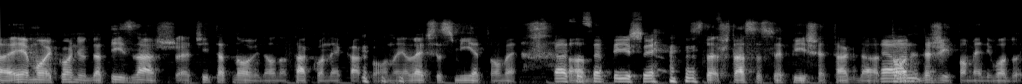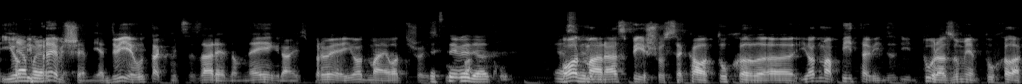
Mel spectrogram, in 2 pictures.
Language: Croatian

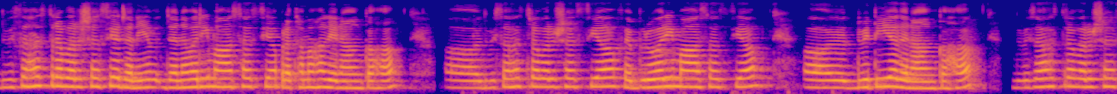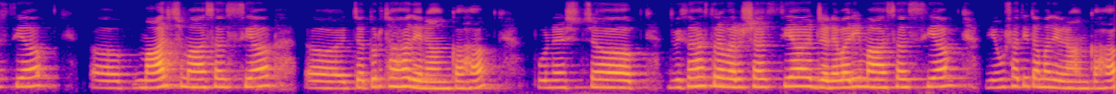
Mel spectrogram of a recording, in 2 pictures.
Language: Sanskrit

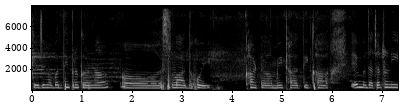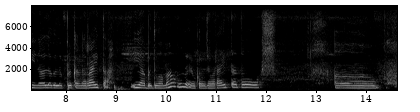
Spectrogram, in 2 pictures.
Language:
Gujarati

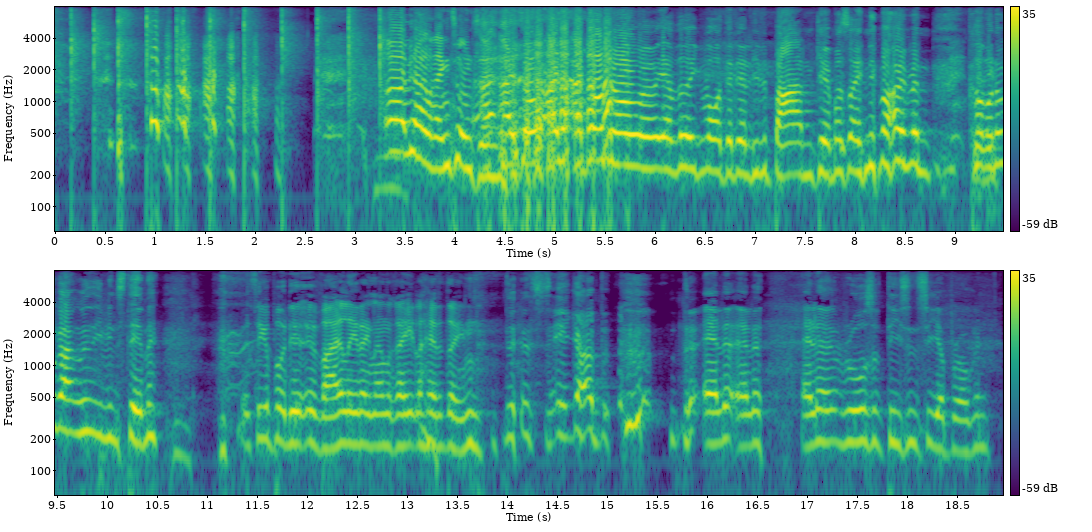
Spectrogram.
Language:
Danish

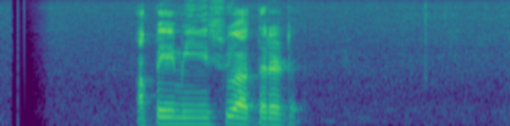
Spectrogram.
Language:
Sinhala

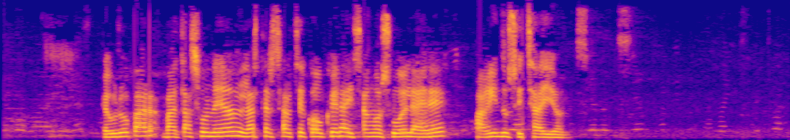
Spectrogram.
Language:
Basque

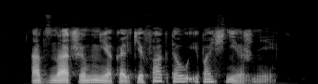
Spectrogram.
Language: Belarusian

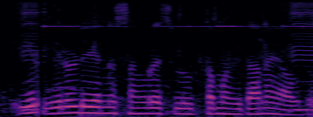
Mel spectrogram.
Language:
Kannada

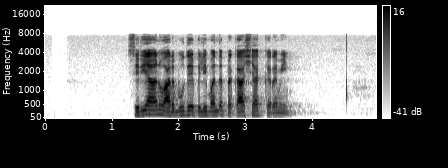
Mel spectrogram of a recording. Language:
Sinhala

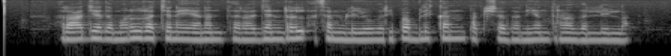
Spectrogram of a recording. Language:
Kannada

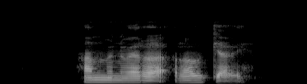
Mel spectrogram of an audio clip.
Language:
Icelandic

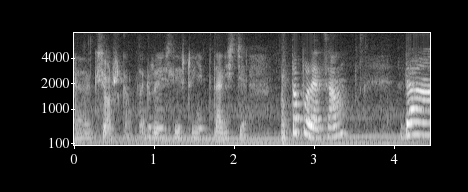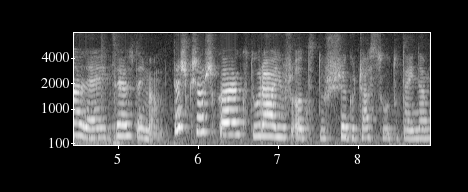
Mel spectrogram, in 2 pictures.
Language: Polish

